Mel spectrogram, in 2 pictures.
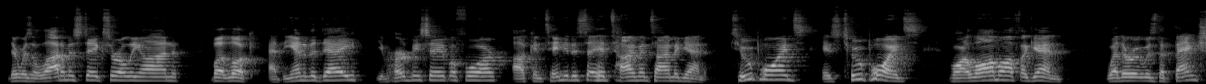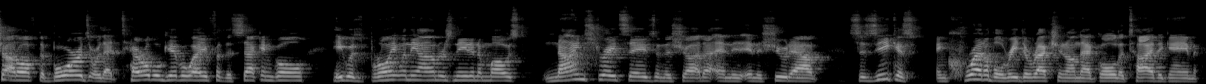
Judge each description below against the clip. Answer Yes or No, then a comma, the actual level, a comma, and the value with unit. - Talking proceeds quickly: Yes, fast, 215 wpm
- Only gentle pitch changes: No, average, 3.8 semitones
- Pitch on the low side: No, medium, 180 Hz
